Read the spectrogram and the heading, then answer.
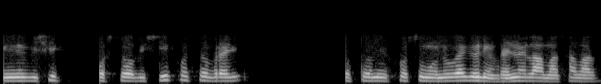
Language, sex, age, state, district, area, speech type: Bodo, male, 60+, Assam, Kokrajhar, rural, conversation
